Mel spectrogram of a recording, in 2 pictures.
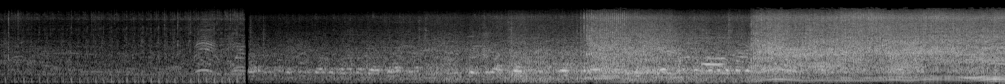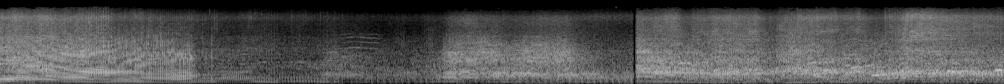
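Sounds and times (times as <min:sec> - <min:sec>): dirt bike engine revving: 0:05.1 - 0:13.6, 0:14.3 - 0:20.0.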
